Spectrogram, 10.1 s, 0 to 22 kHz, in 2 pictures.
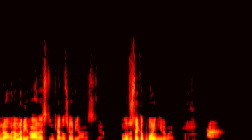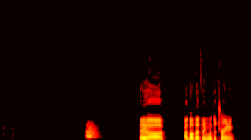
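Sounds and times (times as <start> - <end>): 
speech: 0.0 - 4.3, 7.8 - 9.8
dog barking: 4.1 - 4.6, 6.7 - 7.2.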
